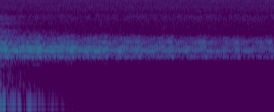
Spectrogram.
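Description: The tail of the outro music and logo sound fading out in the first half second, then near silence.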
